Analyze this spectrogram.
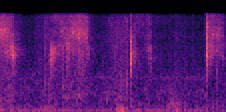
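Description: Chalk or marker drawing on a board during a lecture makes faint, dry scratching and rubbing, with a few short strokes standing out from a continuous soft scrape.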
